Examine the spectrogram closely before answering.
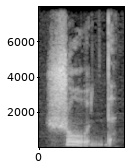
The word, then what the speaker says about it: chaude: Chaude. So here you pronounce the final D, whereas in the masculine form you don't pronounce it.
